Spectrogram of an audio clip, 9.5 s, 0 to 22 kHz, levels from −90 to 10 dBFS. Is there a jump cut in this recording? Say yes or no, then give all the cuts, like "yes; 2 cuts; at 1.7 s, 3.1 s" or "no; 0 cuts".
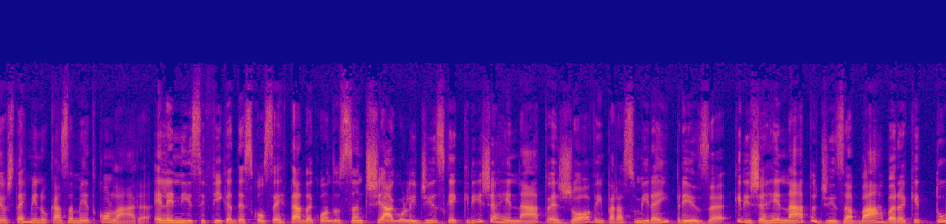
yes; 1 cut; at 1.5 s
